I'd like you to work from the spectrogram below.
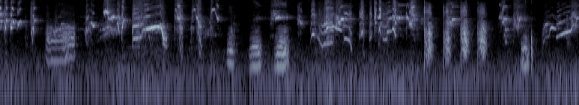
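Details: Male Javan myna (jalak kebo) singing, a tutor recording said to make any myna agitated on hearing it; a rapid jumble of harsh squawks, chirps and short rising whistles in dense bursts.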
